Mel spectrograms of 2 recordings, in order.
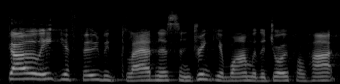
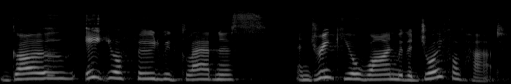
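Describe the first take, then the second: First: It is read in a dismissive, resigned tone. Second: It is read in a sincere, earnest tone. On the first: Nothing matters because everyone dies anyway. The speaker calls it wrong. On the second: Life should be enjoyed for what it is. The speaker calls it right.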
